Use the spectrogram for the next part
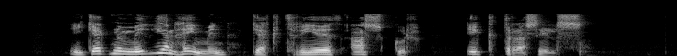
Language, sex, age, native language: Icelandic, male, 50-59, Icelandic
